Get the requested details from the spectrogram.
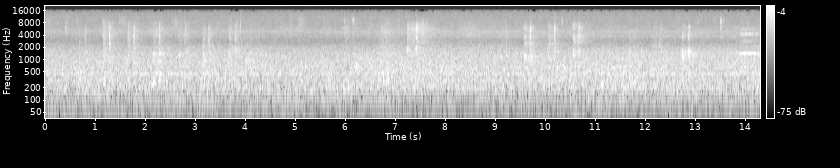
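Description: Train wheels click and clatter on rail joints.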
